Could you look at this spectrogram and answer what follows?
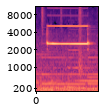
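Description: Digital multimeter sounding its continuity beep across a shorted diode: a loud, steady high-pitched tone held for most of a second, close by and alone.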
